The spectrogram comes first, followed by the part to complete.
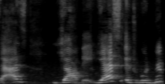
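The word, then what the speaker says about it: llave: And whoever thought it would be lave, it's wrong. And whoever thought it would be Yahweh, it is right.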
